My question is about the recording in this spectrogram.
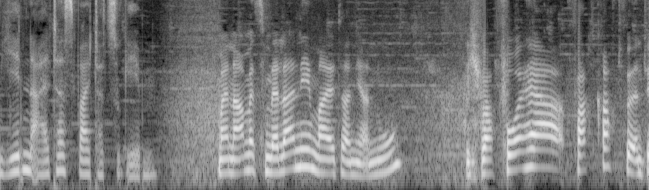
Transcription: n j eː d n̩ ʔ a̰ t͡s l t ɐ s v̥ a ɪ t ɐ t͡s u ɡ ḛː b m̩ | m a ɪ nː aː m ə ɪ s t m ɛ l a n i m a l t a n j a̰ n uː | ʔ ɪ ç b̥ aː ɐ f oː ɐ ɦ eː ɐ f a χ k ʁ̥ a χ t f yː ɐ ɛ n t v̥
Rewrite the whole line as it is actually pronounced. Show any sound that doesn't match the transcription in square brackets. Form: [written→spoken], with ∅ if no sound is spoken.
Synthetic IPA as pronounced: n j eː d n̩ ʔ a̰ [t͡s→∅] l t ɐ s v̥ a ɪ t ɐ t͡s u ɡ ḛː b m̩ | m a ɪ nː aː m ə ɪ s t m ɛ l a n i m a l t a n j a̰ n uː | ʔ ɪ ç [b̥→v̥] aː ɐ f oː ɐ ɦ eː ɐ f a χ k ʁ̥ a [χ→f] t f yː ɐ ɛ n t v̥

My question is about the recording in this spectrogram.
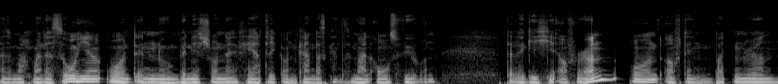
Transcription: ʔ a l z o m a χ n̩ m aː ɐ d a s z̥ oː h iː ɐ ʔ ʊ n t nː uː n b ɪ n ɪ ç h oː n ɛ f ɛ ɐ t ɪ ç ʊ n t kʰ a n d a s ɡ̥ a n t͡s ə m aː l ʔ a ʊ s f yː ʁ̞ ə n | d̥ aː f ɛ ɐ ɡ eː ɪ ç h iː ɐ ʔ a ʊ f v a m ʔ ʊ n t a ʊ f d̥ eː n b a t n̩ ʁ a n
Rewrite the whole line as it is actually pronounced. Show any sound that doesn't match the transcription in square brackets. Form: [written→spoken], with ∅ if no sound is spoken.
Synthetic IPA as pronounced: ʔ a l z o m a χ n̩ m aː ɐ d a s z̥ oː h iː ɐ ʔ ʊ n t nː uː n b ɪ n ɪ ç [h→ʃ] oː n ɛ f ɛ ɐ t ɪ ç ʊ n t kʰ a n d a s ɡ̥ a n t͡s ə m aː l ʔ a ʊ s f yː ʁ̞ ə n | d̥ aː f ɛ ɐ ɡ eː ɪ ç h iː ɐ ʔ a ʊ f [v→ʁ] a [m→n] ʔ ʊ n t a ʊ f d̥ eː n b a t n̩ ʁ a n

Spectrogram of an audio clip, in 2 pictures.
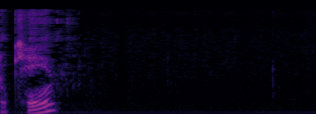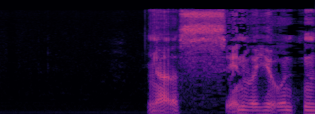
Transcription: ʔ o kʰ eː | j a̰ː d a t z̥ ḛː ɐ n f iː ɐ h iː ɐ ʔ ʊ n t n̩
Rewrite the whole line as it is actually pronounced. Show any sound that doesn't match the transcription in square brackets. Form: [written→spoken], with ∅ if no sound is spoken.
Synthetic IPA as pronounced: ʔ o kʰ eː | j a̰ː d a [t→s] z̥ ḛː [ɐ→ə] n [f→v] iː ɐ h iː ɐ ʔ ʊ n t n̩

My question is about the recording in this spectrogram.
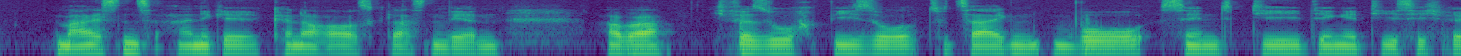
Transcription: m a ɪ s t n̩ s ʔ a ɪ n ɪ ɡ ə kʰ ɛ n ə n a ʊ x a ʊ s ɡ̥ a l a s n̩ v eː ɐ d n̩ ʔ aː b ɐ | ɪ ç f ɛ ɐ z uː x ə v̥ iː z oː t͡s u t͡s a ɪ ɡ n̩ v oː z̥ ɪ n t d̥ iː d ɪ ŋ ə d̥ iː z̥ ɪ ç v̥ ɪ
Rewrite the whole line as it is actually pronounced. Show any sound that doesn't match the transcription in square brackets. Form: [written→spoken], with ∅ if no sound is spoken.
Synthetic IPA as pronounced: m a ɪ s t n̩ s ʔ a ɪ n ɪ ɡ ə kʰ [ɛ→œ] n ə n a ʊ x a ʊ s ɡ̥ [a→ə] l a s n̩ v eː ɐ d n̩ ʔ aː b ɐ | ɪ ç f ɛ ɐ z uː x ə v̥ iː z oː t͡s u t͡s a ɪ ɡ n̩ v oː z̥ ɪ n t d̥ iː d ɪ ŋ ə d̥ iː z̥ ɪ ç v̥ ɪ

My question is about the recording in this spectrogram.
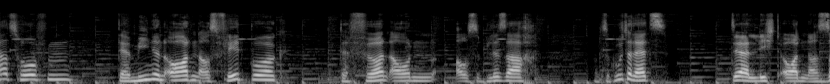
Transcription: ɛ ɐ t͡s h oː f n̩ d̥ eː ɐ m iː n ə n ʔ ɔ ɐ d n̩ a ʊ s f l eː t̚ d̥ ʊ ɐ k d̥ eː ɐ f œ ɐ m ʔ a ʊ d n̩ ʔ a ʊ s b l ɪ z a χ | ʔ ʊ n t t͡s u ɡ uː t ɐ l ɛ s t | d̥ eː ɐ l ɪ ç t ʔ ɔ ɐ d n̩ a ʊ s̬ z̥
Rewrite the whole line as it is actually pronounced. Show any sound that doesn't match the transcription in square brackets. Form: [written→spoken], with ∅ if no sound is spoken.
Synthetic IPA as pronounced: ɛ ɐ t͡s h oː f n̩ d̥ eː ɐ m iː n ə n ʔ ɔ ɐ d n̩ a ʊ s f l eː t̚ [d̥→b̥] ʊ ɐ k d̥ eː ɐ f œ ɐ [m→n] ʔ a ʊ d n̩ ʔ a ʊ s b l ɪ z a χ | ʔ ʊ n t t͡s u ɡ uː t ɐ l ɛ [s→t͡s] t | d̥ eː ɐ l ɪ ç t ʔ ɔ ɐ d n̩ a ʊ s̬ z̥

